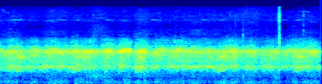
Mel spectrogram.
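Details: A dense chorus of male frogs in Amchang Wildlife Sanctuary, Assam, India, calls during the breeding season to attract females, their croaks blending into a continuous, deafening, mid-pitched throbbing roar with individual pulses lost.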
